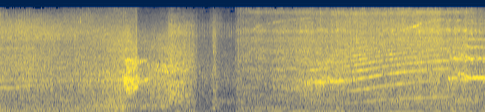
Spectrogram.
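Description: Car engines running and accelerating, with a short loud burst about two and a half seconds in. In the second half an engine revs up, its pitch rising steadily as the car speeds close.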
